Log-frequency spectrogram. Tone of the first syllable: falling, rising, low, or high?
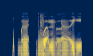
low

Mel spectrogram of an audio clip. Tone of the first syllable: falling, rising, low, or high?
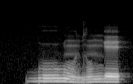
high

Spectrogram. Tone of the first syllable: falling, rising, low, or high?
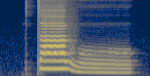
high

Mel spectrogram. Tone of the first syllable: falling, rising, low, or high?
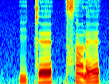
low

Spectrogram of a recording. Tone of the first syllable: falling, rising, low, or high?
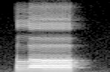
high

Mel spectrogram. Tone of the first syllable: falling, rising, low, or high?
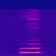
high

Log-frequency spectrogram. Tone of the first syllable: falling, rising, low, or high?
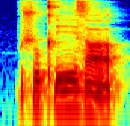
low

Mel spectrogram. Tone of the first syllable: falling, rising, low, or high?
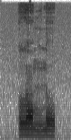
low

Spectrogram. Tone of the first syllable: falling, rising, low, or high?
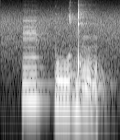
high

